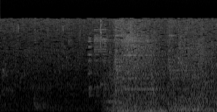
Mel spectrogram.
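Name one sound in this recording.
A heavy door rumbles open.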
